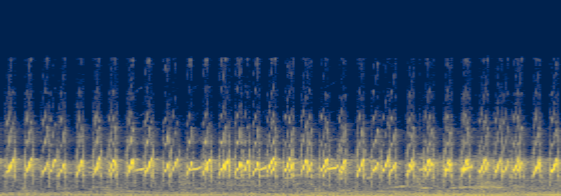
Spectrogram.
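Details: Caged White-headed munia nestlings being fed by the adults in a narrow breeding cage: urgent, high-pitched chirps repeated quickly and evenly, nearly three per second, over a quiet low hum.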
